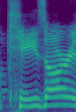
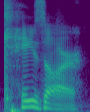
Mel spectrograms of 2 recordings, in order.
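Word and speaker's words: Ka-Zar: a lot of crap it's pronounced Kazar the the the the comic book he's from has a pronunciation guide in the back and it's Kazar and everybody's been giving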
